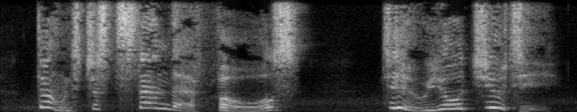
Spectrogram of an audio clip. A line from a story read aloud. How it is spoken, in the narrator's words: snapped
